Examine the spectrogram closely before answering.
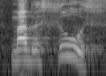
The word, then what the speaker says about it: مبثوث: اوپری حصے سے، اور آپ پریشر بالکل بھی نہیں ڈالیں گے زبان پہ۔ مبثوث، یوم یکون الناس کالفراش المبثوث۔ تھوڑا سا ذرا تلفظ میں مشکل ہے کیونکہ ہم ان طرح کے الفاظ کی عادی نہیں ہیں، لیکن اس پہ آپ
